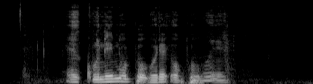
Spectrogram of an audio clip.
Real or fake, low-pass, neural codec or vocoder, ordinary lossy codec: fake; none; codec, 44.1 kHz, 1.7 kbps, Pupu-Codec; none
